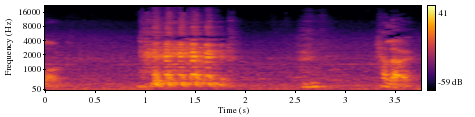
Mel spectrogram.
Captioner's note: laughing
